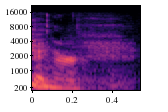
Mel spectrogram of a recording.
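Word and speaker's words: Gingher: a pair of Ginger, is it Ginger? Is it that the right way to say yes, it? Yes, okay. Ginger.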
